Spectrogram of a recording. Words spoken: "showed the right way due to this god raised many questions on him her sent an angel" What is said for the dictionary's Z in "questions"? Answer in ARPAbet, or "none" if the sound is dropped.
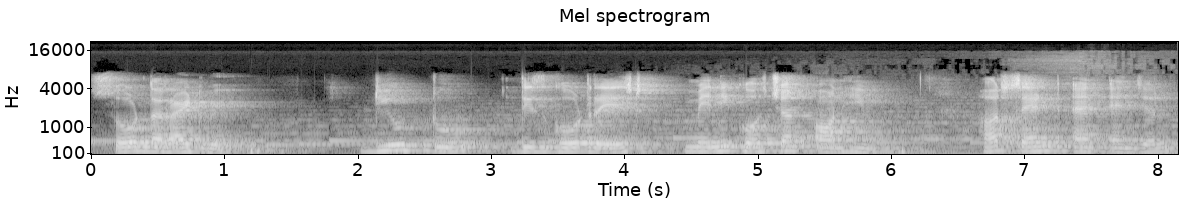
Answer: none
